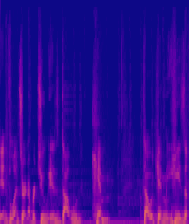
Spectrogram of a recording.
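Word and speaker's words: داوود: Now, after becoming Muslim, he changed his name to Dawood Kim, and Dawood is the Arabic pronunciation of the name David.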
